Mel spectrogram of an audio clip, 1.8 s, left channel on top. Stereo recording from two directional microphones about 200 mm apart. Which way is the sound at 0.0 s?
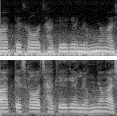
30° right (ahead or behind).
